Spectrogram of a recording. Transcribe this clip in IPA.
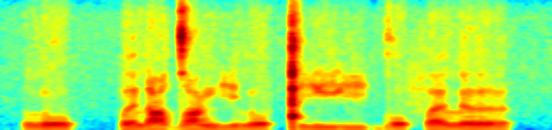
l o pː ə l i dˤ ə ŋ i l o ǃ i j i ɡ o f ɐ l ə

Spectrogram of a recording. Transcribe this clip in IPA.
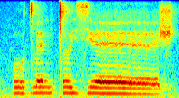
o d l ɛ ŋ ǀ ə j zʲ ɛː ʒ

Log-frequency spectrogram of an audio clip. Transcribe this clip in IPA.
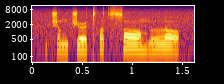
t͡ʃ ɔ ŋ t͡ʃ ə˞ tʰ ɔ t͡s s ɔː m lː ɔ

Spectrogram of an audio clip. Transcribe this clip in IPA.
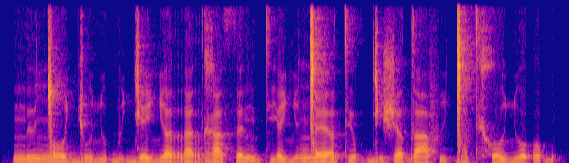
n ɨ ŋ͡ǀ o ɟ u ʎ u b ɨ ɟ e ʎ ɐ r a r ɣ a θ ɘ n u tʲ j ɛ ʎ ɐ ŋ͡ǀ ɛ ɐ̯ tʲ o b ɟ i ʒ ɐ d a f i ɡ͡ǀ a tʲ x o ʎ o ʔ o b

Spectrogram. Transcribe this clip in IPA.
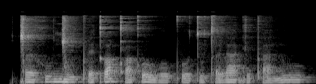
ǀ œ˨ x u˧ ŋ͡ǀ u˨˦ pʼ ɛ˨ kʼ o˦ qʼ u˨ kʼ o˦˨ w o˨ pʼ o˨ t u˨ tʼ ɐ˧ l a˦˨ ɡ e˨ pʼ a˨ n u˦

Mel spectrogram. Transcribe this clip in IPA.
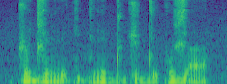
ʈ͡ʂ ɵ d͡ʑ ø r ḛ kʲ ḛ ɡ r e ɡ d ø ɡ ʈ͡ʂ e ɡ d ḛ k o ʑ a̰

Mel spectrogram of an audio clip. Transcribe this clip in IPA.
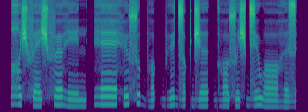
ʁʷ ə˧ ʃ f ɛː˩ ʃ f œ˧ ɦ e˩ n | ɦ ɛː˧ h ʏ˧˥ sʷ ə˥ bʱ ɔ˩˧ k bʱ ʏ˧˥ d͡z ɔ˧ k d͡ʒ ə˧ | ɡʱ ɔ˩ sʷ e˩˧ ʃ d͡z ʏ˧˥ w ɔː˩ ɦ ə˩ z

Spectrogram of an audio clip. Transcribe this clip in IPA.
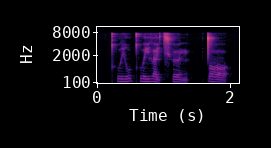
kʷʰ iː˨˥ w kʷʰ e˨˧ j l ɐ˨˩ j t͡sʰ ɵ˨˩ n | t̪ ɔː˨˩

